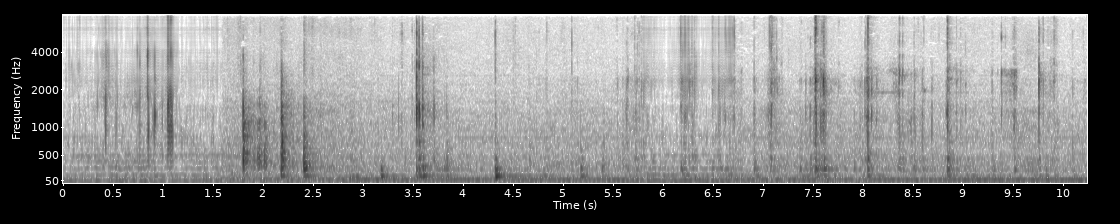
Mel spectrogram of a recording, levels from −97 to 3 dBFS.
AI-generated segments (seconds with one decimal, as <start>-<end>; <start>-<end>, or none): 0.0-1.6; 5.8-6.7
